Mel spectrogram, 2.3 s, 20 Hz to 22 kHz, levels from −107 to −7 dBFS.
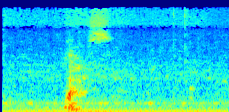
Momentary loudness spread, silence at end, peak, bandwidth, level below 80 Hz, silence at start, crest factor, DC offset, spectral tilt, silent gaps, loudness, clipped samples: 14 LU; 0 s; -12 dBFS; 16.5 kHz; -46 dBFS; 0 s; 24 dB; under 0.1%; -5 dB/octave; none; -36 LUFS; under 0.1%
